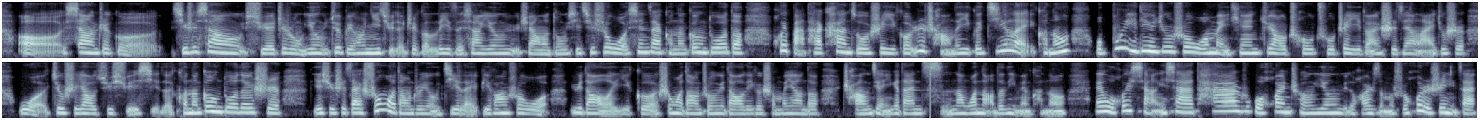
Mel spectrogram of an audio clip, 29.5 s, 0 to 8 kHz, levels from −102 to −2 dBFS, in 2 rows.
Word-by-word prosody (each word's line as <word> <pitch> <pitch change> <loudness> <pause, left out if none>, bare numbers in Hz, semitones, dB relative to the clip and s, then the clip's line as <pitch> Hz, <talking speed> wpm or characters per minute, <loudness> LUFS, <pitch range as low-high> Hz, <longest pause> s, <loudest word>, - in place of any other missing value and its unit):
呃， - - +1
像 205 -3 +3
这 195 -1 -3
个 - - -7
其 205 - -1
实 220 +2 0
像 210 -2 +2
学 180 -6 0
这 200 +3 -4
种 170 -4 -3
英 185 -2 -1
语 - - -7
就 215 +4 -2
比 180 -4 -4
方 175 - -2
说 - - +1
你 185 0 +4
举 195 - 0
的 - - -6
这 205 -6 -5
个 - - -5
例 185 0 -3
子， 155 - -6
像 180 +1 -1
英 180 +1 -3
语 - - -6
这 210 - -5
样 155 - -2
的 155 - -4
东 155 +2 -7
西， 180 0 -3
其 195 +3 -1
实 220 +1 -2
我 190 -5 +1
现 215 +6 0
在 210 -2 +2
可 185 - -7
能 165 0 -5
更 215 +2 +1
多 215 +1 0
的 200 -2 +1 0.3
会 290 - +3
把 275 - 0
它 200 0 +1
看 225 +2 +1
作 195 -2 0
是 200 0 -1
一 180 -2 -3
个 190 +1 -2
日 275 0 +3
常 - - -2
的 - - -3
一 185 - 0
个 185 +1 -3
积 255 +9 +2
累， 260 -7 +3
可 195 - -5
能 225 +9 +5 0.2
我 185 - -1
不 405 - +1
一 275 - +6
定 260 -1 +7
就 245 +1 0
是 - - -4
说， 235 -2 0
我 195 -3 +1
每 200 0 +1
天 185 -2 -1
就 200 +1 -4
要 170 -2 +1
抽 175 +1 -5
出 170 -2 -6
这 200 - -2
一 165 -2 -3
段 170 - -3
时 170 -3 +1
间 170 -1 -4
来， - - -1
就 180 - -5
是 170 -1 -3 0.3
我 170 -2 0
就 195 0 +1
是 185 - -1
要 180 -1 +1
去 170 +2 -5
学 170 - 0
习 175 - +2
的， - - -6
可 200 - -3
能 195 0 +3
更 250 -2 +5
多 220 -1 +1
的 210 0 0
是， 195 -3 0 0.3
也 185 - -1
许 190 -1 +3
是 195 +1 -2
在 200 +1 +2
生 300 +9 +1
活 230 - +5
当 170 -3 -2
中 170 - -6
有 170 - -4
积 170 +4 -3
累。 - - -4
比 - - -4
方 185 +2 +1
说 190 -1 -3
我 165 -3 -3 0.2
遇 210 -2 -1
到 180 -2 +2
了 85 -1 -2
一 80 -1 -6
个 165 - -3
生 190 - -1
活 180 - +1
当 170 0 0
中 175 0 -4
遇 - - -6
到 165 -1 -1
了 165 - -7
一 165 - -7
个 170 0 -5
什 160 - -2
么 170 +1 -6
样 170 -1 -3
的 165 0 -5 0.2
场 160 +1 0
景 190 0 -1
一 - - -3
个 180 - -3
单 170 0 -1
词， - - +9
那 180 +1 0
我 180 +1 0
脑 185 - +1
子 175 - -4
里 185 +1 -2
面 245 0 -3
可 - - -10
能， - - 0 0.3
诶， 245 - +3
我 250 -4 +5
会 270 +7 +1
想 260 -2 +1
一 - - 0
下， 220 -1 +3
它 260 +3 +1
如 250 -2 -1
果 210 -5 +1
换 230 +2 +1
成 185 -5 -2
英 190 +1 +1
语 190 - -5
的 - - -6
话 170 - -3
是 180 - -8
怎 240 - -3
么 230 - -1
说？ 180 - -3
或 290 - +3
者 210 - +3
是 205 +2 0
你 195 - +2
在 170 -5 +1
190 Hz, 335 characters per minute, -23 LUFS, 175-215 Hz, 0.3 s, 词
